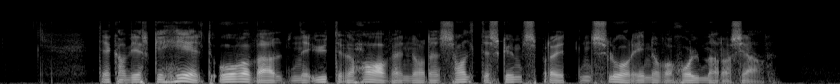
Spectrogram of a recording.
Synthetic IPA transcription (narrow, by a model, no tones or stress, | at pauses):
d̪̥eːkʰɑnʋɪɾkəheːlt̪ʰoːʋəʋæld̪n̩əʔʉːt̪ʰəʋehɑːʋənɔɖɛnsɑlt̪əskʉmspɾʔœʏt̪n̩sloːɾɪnoːʋəhɔlməɾo̰ːsjæ̰ːɾ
